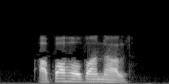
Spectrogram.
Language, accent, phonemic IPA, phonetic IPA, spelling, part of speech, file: Armenian, Eastern Armenian, /ɑpɑhovɑˈnɑl/, [ɑpɑhovɑnɑ́l], ապահովանալ, verb, Hy-ապահովանալ.ogg
- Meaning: 1. to become sure, assured 2. to become safe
